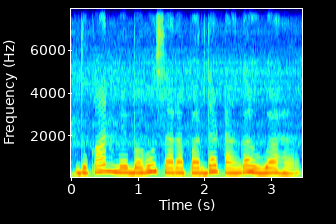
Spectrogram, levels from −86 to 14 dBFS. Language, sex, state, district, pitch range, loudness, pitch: Hindi, female, Jharkhand, Palamu, 250-280 Hz, -11 LUFS, 260 Hz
